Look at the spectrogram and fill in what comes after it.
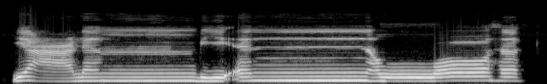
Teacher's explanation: يعلم بي. لدينا ميم ساكنة وبعدها حرف الباء الحكم إخفاء شفوي مع غنة كاملة مرققة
